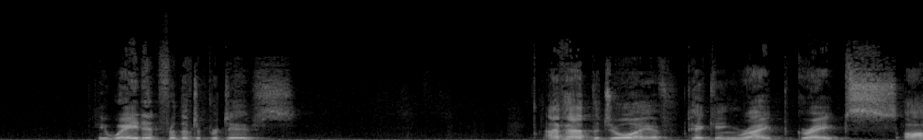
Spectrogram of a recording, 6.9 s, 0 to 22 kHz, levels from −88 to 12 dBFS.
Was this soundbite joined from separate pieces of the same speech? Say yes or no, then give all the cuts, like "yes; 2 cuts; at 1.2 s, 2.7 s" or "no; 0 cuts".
yes; 1 cut; at 1.4 s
